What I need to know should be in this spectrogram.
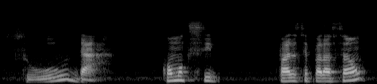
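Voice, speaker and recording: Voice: medium pitch, big pitch swings, normal speed, darkish tone, slightly rough. A teacher with a Brazilian accent giving a whiteboard grammar lesson. They stretch words out syllable by syllable and keep checking in with "né?" and "tá, pessoal?". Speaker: Portuguese teacher. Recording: dull lo-fi recording.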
